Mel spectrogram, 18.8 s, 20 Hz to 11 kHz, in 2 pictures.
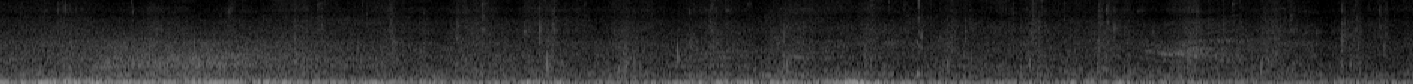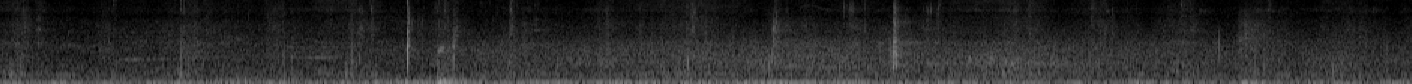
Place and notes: Ascolto il tuo cuore, città. I listen to your heart, city. Chapter IX - Round Noon bells and Valentino Park in the time of COVID1 Soundwalk
Sunday March 14th 2020. San Salvario district Turin, to Valentino park and back, five days after emergency disposition due to the epidemic of COVID19.
Start at 11:49 p.m. end at 12:49 p.m. duration of recording 59'30''
The entire path is associated with a synchronized GPS track recorded in the (kmz, kml, gpx) files downloadable here:
Piemonte, Italia, 15 March 2020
